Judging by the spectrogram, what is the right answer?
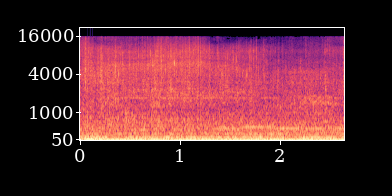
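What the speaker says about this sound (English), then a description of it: "So now we're gonna add in our just baby cherry tomatoes. So they're seasoned with salt and pepper. And you can hear the sizzle." Seasoned baby cherry tomatoes with a sprig of thyme sizzle in a hot pan, a steady, even frying hiss that continues without pause and with no voices.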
